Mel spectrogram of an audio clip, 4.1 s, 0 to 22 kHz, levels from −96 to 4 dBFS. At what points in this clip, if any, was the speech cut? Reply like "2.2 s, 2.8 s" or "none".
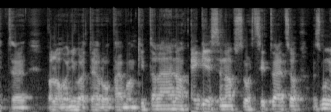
2.4 s

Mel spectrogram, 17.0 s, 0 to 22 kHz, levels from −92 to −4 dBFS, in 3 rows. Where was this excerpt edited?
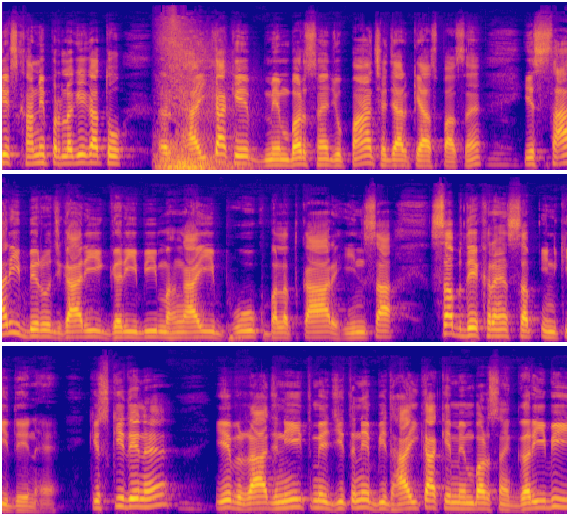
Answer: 1.8 s

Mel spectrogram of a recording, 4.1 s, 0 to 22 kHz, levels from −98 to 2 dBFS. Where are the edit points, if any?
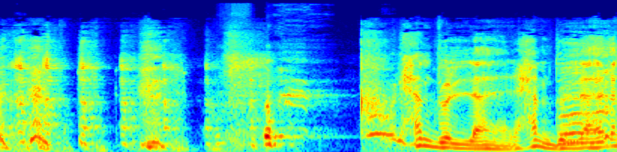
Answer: none

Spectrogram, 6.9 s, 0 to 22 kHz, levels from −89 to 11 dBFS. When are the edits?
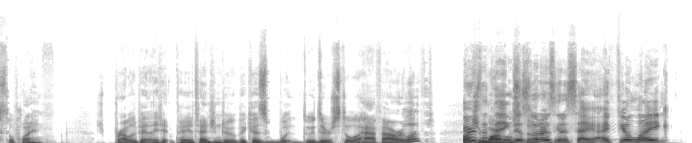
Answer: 4.6 s

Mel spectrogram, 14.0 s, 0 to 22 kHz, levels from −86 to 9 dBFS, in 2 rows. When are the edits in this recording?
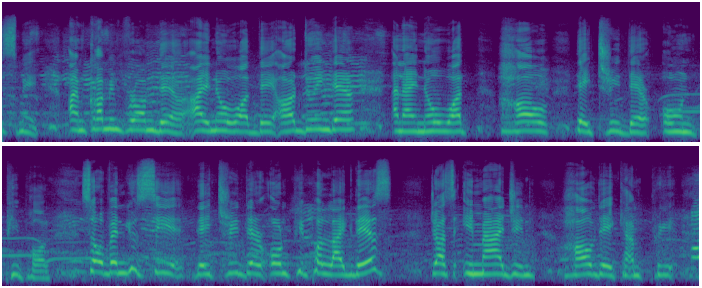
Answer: none

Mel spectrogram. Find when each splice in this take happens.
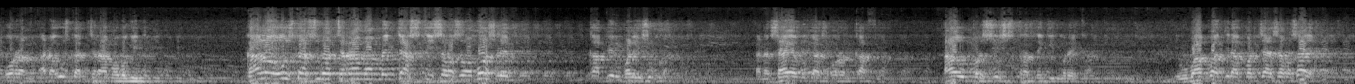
none

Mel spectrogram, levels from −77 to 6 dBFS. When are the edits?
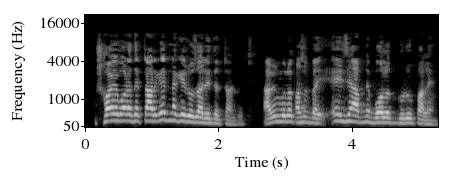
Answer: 3.1 s

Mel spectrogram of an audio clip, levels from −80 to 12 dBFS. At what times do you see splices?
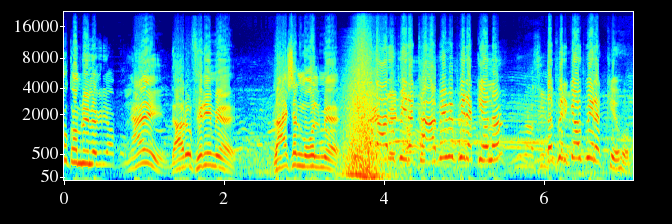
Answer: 3.6 s

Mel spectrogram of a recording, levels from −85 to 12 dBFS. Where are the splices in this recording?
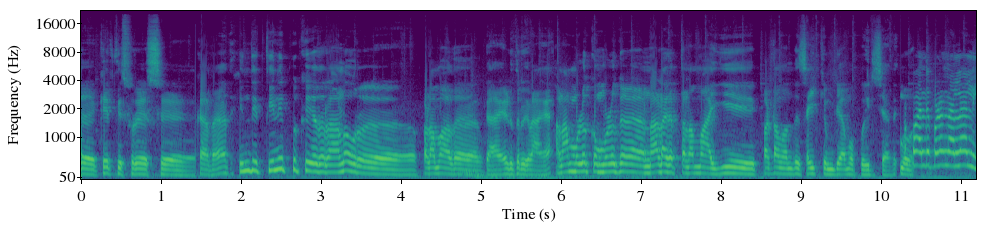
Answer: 1.9 s, 5.0 s, 5.9 s, 10.2 s

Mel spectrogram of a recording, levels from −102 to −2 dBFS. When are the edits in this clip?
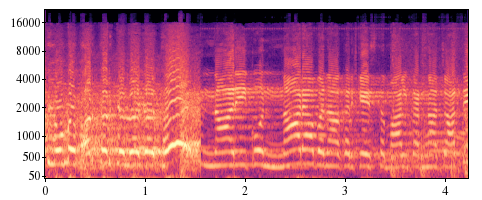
1.6 s

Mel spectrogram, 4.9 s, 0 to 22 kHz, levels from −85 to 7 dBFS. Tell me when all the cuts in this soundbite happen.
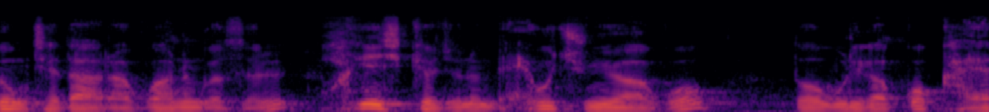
1.6 s

